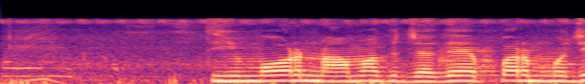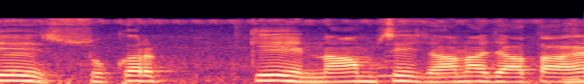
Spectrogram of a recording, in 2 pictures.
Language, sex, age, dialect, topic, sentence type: Hindi, male, 25-30, Kanauji Braj Bhasha, agriculture, statement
